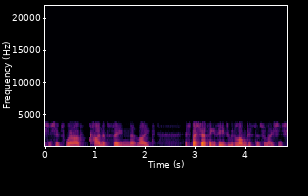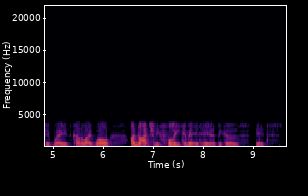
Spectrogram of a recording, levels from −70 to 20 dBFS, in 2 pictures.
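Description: The Bluetooth CVSD headset codec shapes the whole recording. The speech sits in a narrow telephone band, roughly 300 Hz to 3.6 kHz. Nothing higher gets through. The one-bit delta coding, consistent with 64 kbps, cannot track fast, loud high sounds. S sounds turn scratchy. A grainy hiss runs under the voice. The damage is plainly audible.

Bluetooth headset packet repeated faults appear four times. The first runs from 1.36 to 1.39 s and replaces about 19 ms of audio. That fits five lost packets. The chip replays the previous packet's bits every 3.75 ms, so a short buzz near 267 Hz takes over. Brief buzzes follow at 4.73 s and 6.06 s. Each covers 7.5 ms, likely two repeated packets. The last, from 9.12 to 9.15 s, is the longest at 22.5 ms.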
